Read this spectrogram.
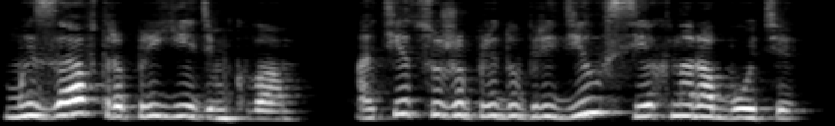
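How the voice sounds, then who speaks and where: Woman reading a pushy worried mom, higher voice, nagging and reproachful, audiobook. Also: moderate pace, a little mellow, close to an everyday voice. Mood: insistent. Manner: fussy, pressing, reproachful. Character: worried insistent middle-aged mother. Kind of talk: audiobook dialogue.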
